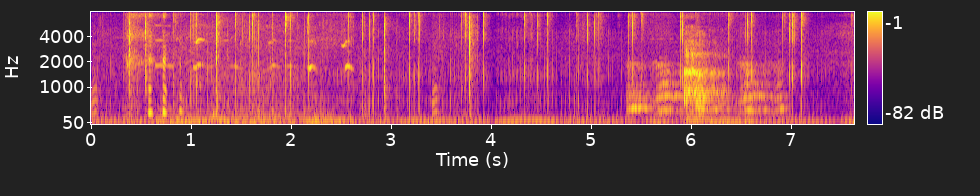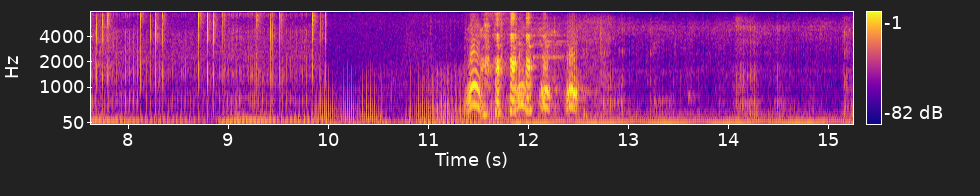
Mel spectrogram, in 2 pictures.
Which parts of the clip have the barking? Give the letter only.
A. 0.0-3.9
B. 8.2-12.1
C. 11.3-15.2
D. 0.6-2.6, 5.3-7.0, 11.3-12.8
D.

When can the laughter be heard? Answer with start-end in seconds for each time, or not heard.
0.3-0.9, 5.9-6.4, 11.5-12.2.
